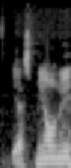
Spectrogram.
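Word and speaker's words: Mjölnir: Yes, Mjolnir has a J in it. It's pronounced with a Y, but it's a J.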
